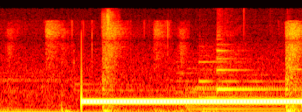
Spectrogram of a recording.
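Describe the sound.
Telephone dial tone while placing a call: a brief click, then a steady, unbroken tone at constant pitch that holds loudly to the end.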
